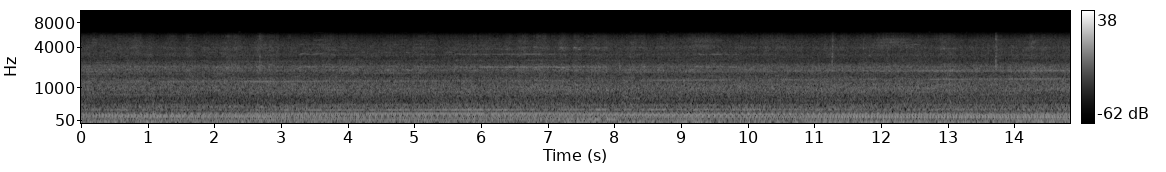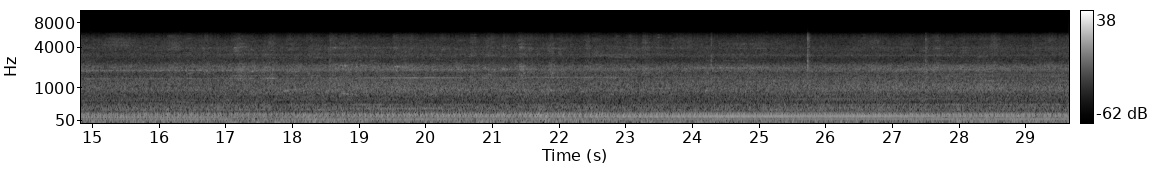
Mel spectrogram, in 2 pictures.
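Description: Diesel passenger train running, heard from inside the carriage: a steady engine drone over the rumble of the wheels on the track, getting a little louder in the second half.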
